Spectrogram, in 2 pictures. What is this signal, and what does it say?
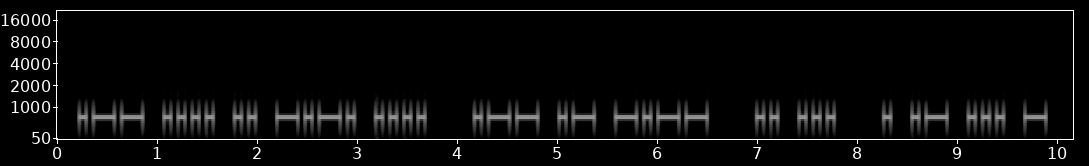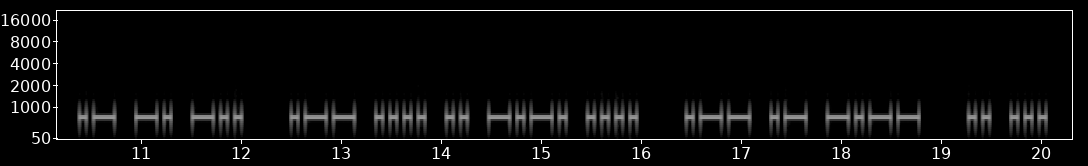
Morse code, heard as a keyed tone, about 17 wpm, 700 Hz. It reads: WHICH WAY IS EAST AND WHICH WAY IS
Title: Sentences from Top 1000 Words - Review Part 3 - 17wpm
